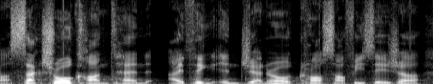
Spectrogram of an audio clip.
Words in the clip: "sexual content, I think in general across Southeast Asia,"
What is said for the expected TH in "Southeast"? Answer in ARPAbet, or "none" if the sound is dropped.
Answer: F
